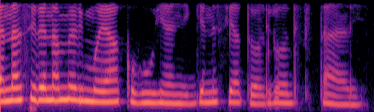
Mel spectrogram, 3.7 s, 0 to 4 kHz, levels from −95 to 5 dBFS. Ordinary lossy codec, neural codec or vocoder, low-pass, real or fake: none; vocoder, 44.1 kHz, 128 mel bands every 256 samples, BigVGAN v2; 3.6 kHz; fake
